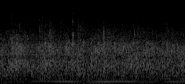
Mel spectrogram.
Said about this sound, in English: But we don't clap for them. We clap because God has gifted them, and all glory back to God.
